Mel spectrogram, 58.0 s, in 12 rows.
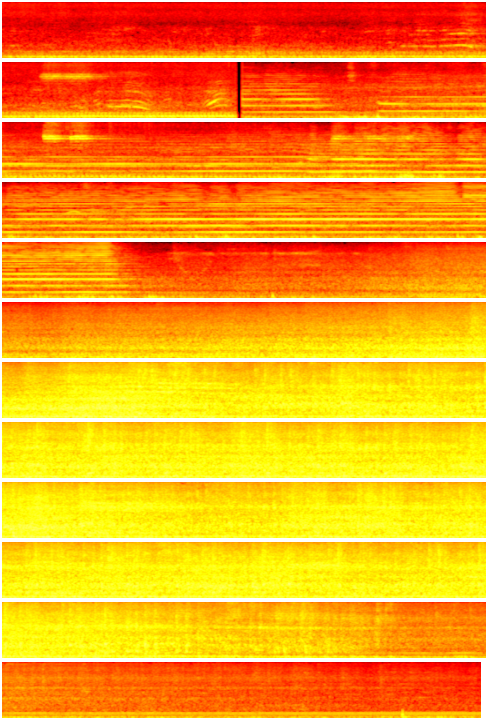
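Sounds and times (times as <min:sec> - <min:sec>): train rumbling over bridge: 0:00.0 - 0:58.0
wheels clattering over rail joints: 0:27.6 - 0:52.9.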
